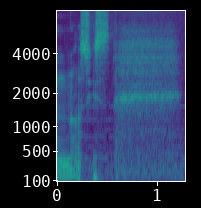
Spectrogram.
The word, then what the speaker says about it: gnosis: a mencionar bueno es se escribe G nosis pero no se pronuncia la g solo nosis y es un estado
